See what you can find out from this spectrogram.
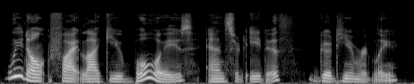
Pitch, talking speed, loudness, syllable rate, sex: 165 Hz, 145 wpm, -21 LUFS, 4.5 syllables/s, female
